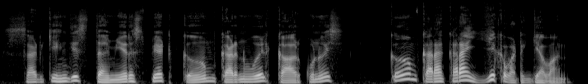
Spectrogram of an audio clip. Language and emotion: Kashmiri, happy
